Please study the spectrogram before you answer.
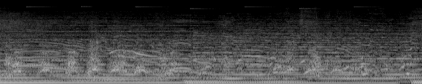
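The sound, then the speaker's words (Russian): Dogs barking, yipping and whining in repeated overlapping bursts over a steady low droning hum, the calls loud and continuous throughout. “удивленно прислушивается к лаю собак.”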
